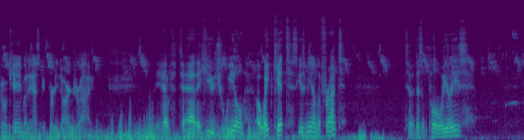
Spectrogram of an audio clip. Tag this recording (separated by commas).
outside, rural or natural, Speech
